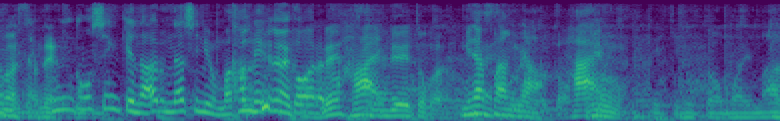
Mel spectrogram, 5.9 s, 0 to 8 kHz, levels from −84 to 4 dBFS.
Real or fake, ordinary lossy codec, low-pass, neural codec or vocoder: fake; none; 7.2 kHz; codec, 24 kHz, 6 kbps, HILCodec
